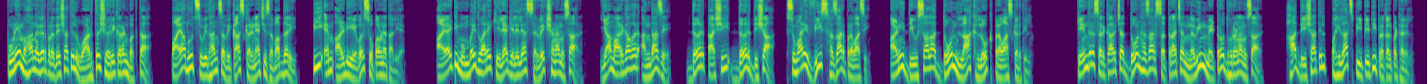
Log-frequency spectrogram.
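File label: Marathi, male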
